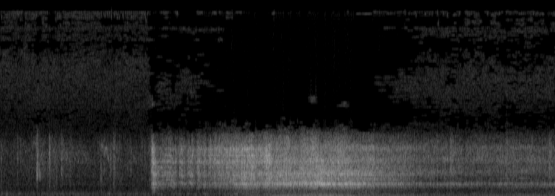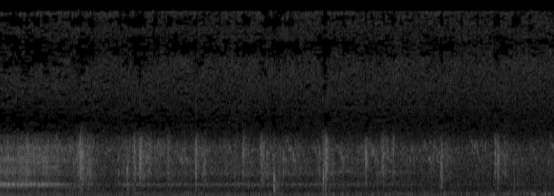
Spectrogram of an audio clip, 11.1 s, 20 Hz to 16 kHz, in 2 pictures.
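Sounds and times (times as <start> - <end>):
car engine starting and revving: 1.5 - 9.9.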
